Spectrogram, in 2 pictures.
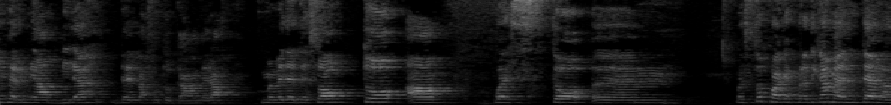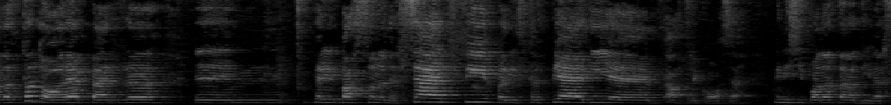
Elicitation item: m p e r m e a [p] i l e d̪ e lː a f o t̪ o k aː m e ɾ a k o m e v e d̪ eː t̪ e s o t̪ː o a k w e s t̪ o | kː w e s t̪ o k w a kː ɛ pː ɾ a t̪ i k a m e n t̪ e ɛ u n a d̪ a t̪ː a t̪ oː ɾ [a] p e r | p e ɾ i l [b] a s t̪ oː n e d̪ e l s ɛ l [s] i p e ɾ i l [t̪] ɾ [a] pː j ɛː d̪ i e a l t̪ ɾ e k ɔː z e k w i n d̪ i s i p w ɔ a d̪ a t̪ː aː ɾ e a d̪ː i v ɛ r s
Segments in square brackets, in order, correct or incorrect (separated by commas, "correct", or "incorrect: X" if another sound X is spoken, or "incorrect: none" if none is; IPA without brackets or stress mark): incorrect: b, incorrect: e, correct, incorrect: f, correct, incorrect: e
